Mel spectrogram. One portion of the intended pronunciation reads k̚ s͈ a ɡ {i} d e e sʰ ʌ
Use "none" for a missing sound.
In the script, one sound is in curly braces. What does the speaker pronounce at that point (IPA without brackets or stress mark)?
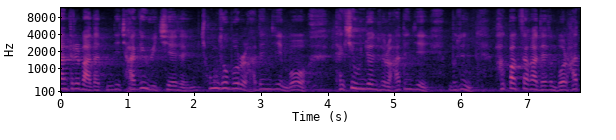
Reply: a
